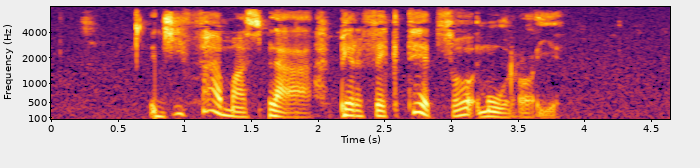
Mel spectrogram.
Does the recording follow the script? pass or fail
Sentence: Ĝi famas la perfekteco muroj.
pass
